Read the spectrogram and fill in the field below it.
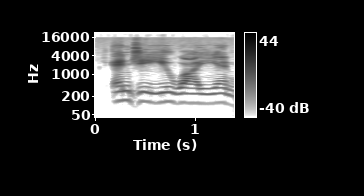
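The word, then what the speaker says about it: Nguyễn: Because Nguyen in Vietnamese is Nguyen, which is a very common name, is pronounced Nguyen.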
